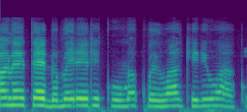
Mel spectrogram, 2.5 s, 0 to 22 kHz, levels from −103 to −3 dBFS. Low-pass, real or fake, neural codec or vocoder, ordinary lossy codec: none; fake; codec, 24 kHz, 0.9 kbps, WavTokenizer, medium music audio release; none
